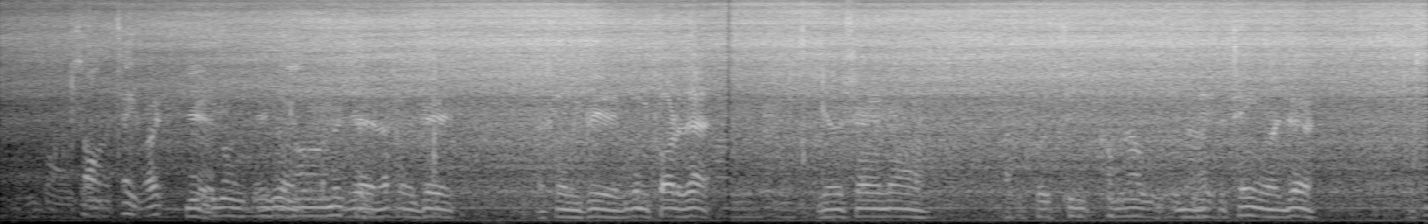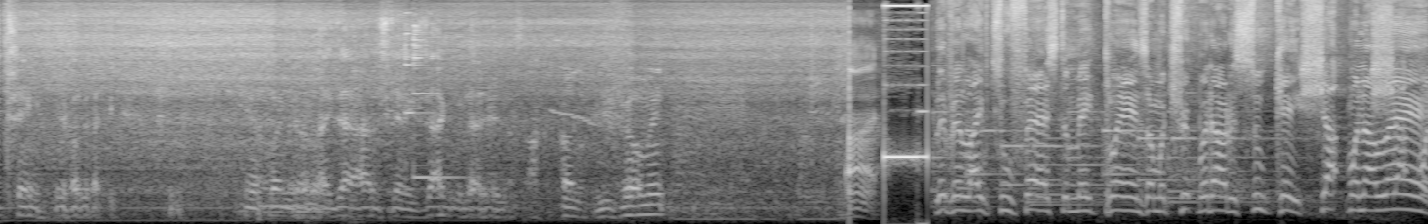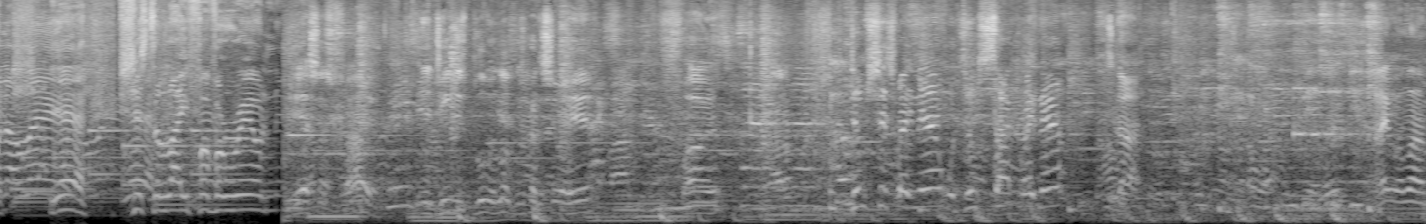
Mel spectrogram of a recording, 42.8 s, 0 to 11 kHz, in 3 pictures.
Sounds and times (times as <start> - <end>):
Speech: 0.2 - 4.6, 5.3 - 9.4, 10.0 - 13.2, 14.1 - 21.3, 22.2 - 42.8
Music: 18.3 - 19.6, 23.6 - 42.8.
